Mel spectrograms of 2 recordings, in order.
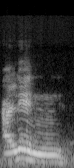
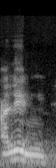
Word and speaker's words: Alem: autonomista fue un tal alem alem con con n el con n acento en la e y en alem y lo colgaron lo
